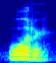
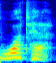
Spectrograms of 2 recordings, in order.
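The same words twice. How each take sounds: First: The word is said in a relaxed, local way. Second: The word is said in a clipped, precise way. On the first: The listener understood it. The speaker calls it right. "we got her to learn to pronounce the word water" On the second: The listener could not understand it. The speaker calls it wrong. "she would very precisely say"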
